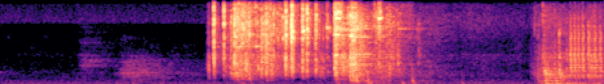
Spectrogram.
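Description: A metal combination lock snaps open and clanks.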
